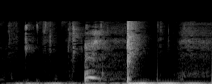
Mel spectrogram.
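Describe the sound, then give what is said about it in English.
A single sharp slap of a hand against bare buttocks, a loud crisp crack that stands out clearly over faint background noise, with a softer smack just before it. “Slap your ass?”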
